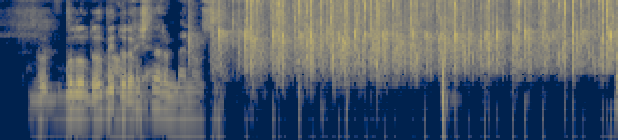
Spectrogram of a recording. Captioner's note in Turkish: alkış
